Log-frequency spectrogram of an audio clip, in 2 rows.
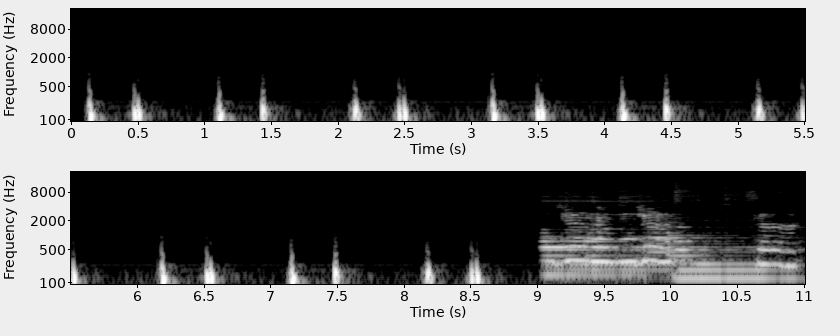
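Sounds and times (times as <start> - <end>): heartbeat thumps: 0.1 - 8.8.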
